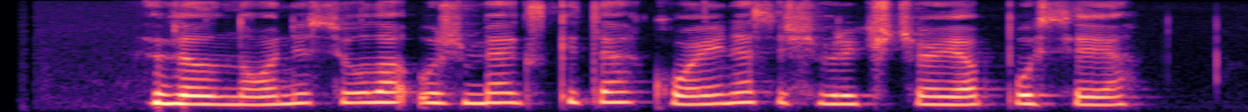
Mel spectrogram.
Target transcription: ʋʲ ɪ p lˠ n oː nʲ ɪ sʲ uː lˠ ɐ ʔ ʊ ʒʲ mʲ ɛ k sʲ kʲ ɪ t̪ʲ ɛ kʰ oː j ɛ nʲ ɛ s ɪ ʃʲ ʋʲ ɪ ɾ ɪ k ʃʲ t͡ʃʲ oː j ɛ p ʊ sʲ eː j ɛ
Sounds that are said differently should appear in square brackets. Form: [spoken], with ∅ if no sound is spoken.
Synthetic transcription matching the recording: ʋʲ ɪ [∅] lˠ n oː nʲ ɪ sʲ uː lˠ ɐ ʔ ʊ ʒʲ mʲ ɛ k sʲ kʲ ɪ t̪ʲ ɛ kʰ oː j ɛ nʲ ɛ s ɪ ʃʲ ʋʲ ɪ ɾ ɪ k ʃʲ t͡ʃʲ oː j ɛ p ʊ sʲ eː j ɛ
